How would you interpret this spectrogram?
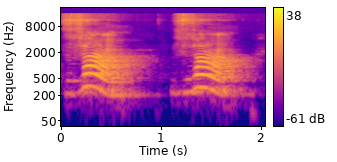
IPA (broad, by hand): ɛ̃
